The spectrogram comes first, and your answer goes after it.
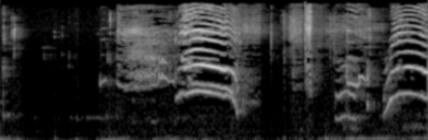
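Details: Kittens call for their mother with arched high-pitched meows, one long rising-falling mew in the middle and another near the end, over a faint low rumble.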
